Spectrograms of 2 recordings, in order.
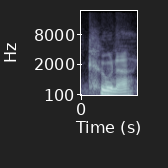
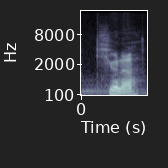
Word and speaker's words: Kuna: Uh, it's pronounced Kuna, K U N A. Um, people in Idaho are going to probably try and pronounce it Kuna because that's a city here in in Idaho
